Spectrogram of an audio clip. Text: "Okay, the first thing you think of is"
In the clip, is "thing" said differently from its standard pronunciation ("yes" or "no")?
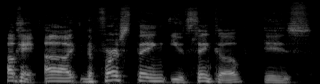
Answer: no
